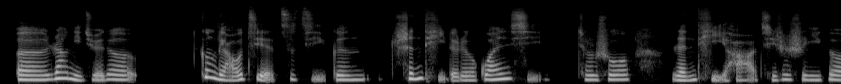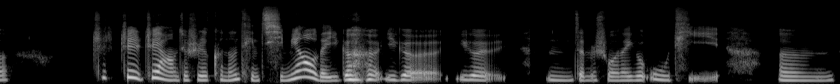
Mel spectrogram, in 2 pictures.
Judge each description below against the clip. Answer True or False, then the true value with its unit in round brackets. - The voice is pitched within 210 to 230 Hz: True (215 Hz)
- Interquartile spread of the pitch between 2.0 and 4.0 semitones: True (2.8 semitones)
